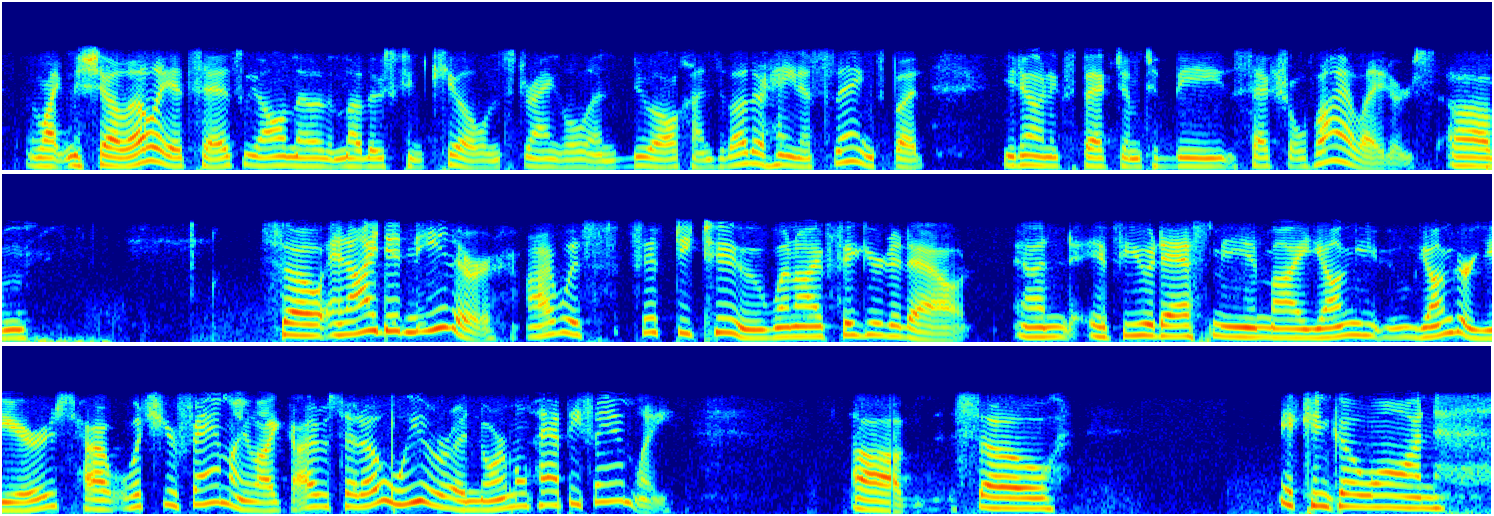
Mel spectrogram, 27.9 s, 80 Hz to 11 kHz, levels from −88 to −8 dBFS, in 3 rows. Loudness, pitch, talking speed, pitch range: -30 LUFS, 185 Hz, 165 wpm, 160-230 Hz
